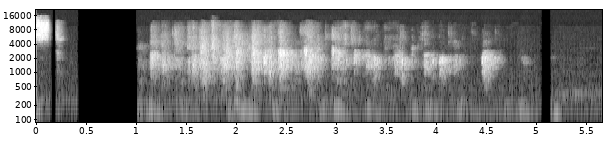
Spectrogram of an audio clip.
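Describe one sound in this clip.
An audience applauds briefly.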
